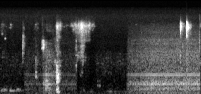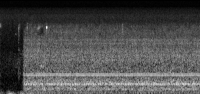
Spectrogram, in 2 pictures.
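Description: Faint steady room noise with a light hum from an open microphone on a video call, starting about two and a half seconds in and cutting out briefly about four seconds in. A few faint soft noises come before it.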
